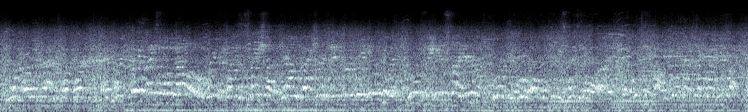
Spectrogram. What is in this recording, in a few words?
Ambient Announcer; NASCAR Thunder 2003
